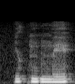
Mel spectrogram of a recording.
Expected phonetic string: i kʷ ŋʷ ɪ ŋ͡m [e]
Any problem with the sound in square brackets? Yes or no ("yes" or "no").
no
